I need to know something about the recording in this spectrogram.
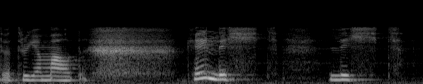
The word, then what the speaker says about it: Licht: Okay, Licht, Licht. So it's not not the strong H or so, it's Licht. It's very soft, Licht.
